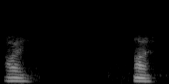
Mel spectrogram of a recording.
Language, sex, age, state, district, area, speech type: Assamese, female, 60+, Assam, Biswanath, rural, conversation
